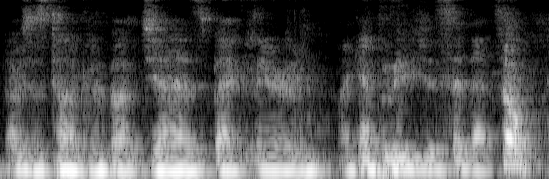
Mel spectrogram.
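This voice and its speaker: A woman with a deep voice, talking to a crowd before she sings, bubbly and laughing. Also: fairly even intonation, a little fast, warm tone. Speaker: guest singer. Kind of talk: chatty remarks to a crowd, then singing. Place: church hall at a commemoration event. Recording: echoey hall from far off.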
